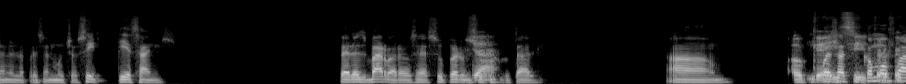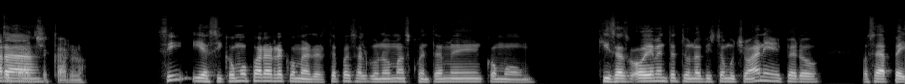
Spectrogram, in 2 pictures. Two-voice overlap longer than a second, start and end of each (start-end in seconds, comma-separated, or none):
8.0-9.6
